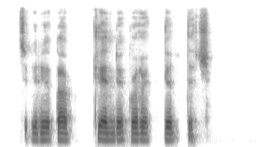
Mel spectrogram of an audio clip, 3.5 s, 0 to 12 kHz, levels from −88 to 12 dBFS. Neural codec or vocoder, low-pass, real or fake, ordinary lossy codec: autoencoder, 22.05 kHz, a latent of 192 numbers a frame, VITS, trained on one speaker; 9.9 kHz; fake; none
